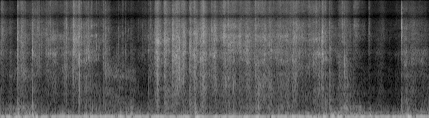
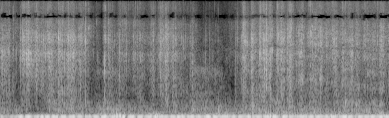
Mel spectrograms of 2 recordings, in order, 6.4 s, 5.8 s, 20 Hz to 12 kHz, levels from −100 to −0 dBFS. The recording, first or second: second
